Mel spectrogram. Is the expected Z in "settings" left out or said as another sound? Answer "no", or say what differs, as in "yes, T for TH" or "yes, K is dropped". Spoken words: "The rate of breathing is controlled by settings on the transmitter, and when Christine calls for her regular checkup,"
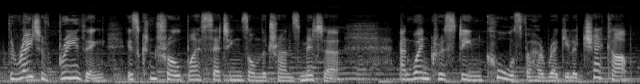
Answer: no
